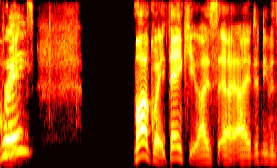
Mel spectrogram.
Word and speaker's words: Mogwai: It was like kind of like a progressive Mogwai? breaks. Mogwai, thank you.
